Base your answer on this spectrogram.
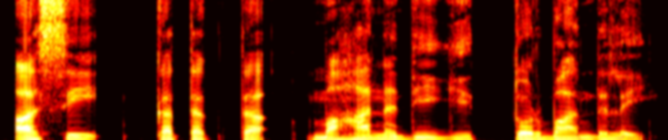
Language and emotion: Manipuri, neutral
